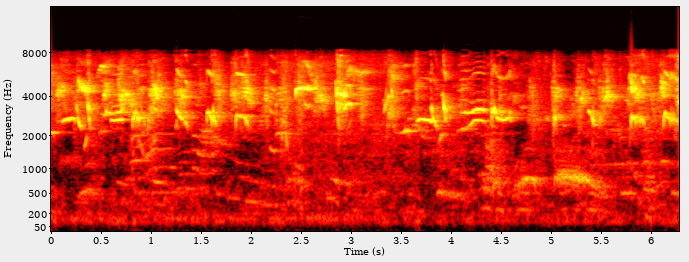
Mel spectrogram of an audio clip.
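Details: Kacer, the Oriental magpie-robin, in continuous bongkar isian song: a busy, unbroken stream of high twittering, squeaky whistles and scratchy notes for over six seconds, with other bird voices mixed in.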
